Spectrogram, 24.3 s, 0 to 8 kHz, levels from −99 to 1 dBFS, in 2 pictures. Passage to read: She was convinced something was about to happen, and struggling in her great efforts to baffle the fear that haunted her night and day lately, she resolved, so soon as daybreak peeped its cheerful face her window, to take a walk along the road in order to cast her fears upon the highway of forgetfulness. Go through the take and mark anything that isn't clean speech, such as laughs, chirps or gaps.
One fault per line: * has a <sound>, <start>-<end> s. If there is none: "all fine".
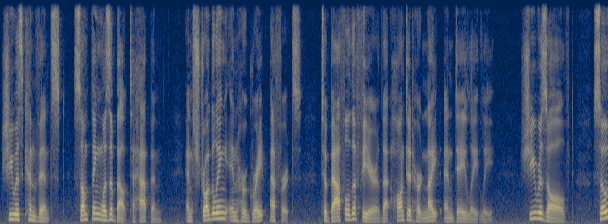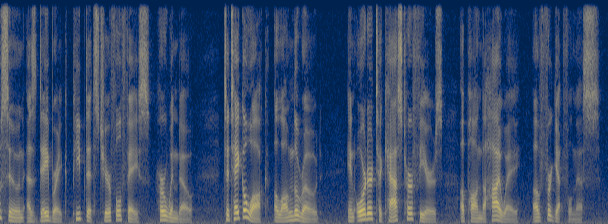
all fine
